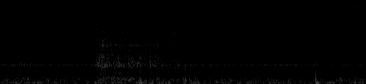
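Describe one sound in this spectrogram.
A thread is pulled through cloth with a soft rustle.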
